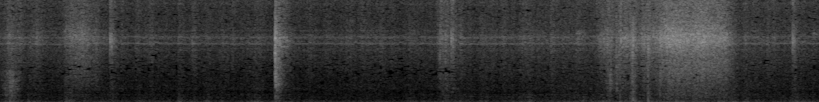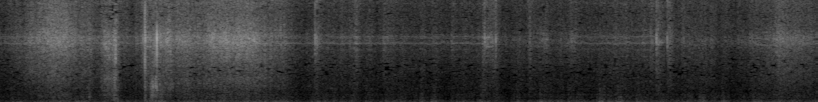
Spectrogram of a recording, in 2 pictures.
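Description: Candle flames crackle and sputter softly.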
